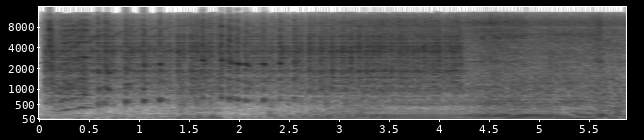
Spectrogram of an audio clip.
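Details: 1988 GXL cranks steadily with rhythmic pulses but never fires; engine turns over but won't start.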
